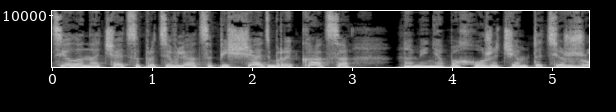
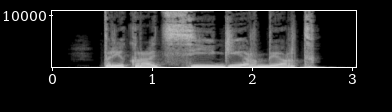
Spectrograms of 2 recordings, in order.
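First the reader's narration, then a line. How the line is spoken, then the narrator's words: Hiss. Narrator (Russian): прошипел Ричард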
